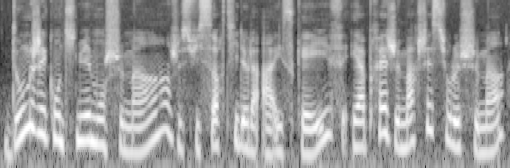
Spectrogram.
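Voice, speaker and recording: A woman who calls herself a medicine woman tells a spiritual story in a gentle, earnest way. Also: medium pitch, animated, normal speed. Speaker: spiritual guide, self-described medicine woman.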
